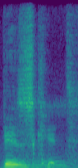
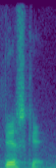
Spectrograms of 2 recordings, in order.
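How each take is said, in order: First: The middle consonant is a buzzing z sound. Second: The middle consonant is a hissing s sound. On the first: The speaker calls it right. "It would be B I Z K I T, which would be Bizkit" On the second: The speaker calls it wrong. "not Biscuit"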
